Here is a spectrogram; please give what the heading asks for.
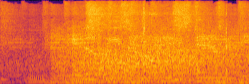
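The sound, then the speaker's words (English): A silver convertible sports car drives off, its broad rushing engine and road noise swelling in after a quiet start and then holding loud to the end. “Gale pulls up in a convertible and Doofy jumps in. He kisses the grinning reporter. They drive off in her silver sports car.”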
